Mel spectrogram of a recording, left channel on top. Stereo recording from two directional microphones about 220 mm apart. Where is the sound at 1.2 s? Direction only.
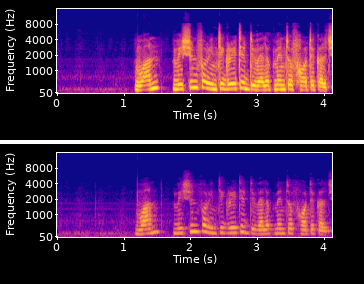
50° left (ahead or behind).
